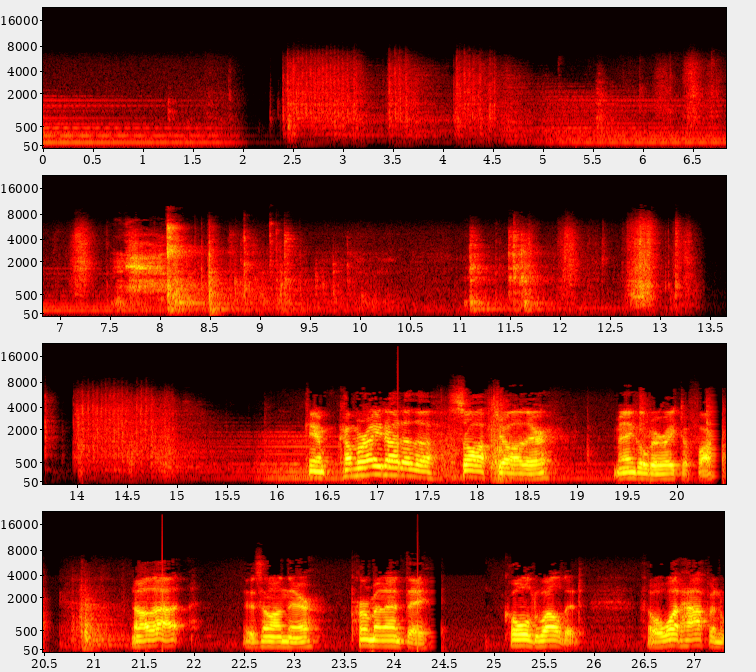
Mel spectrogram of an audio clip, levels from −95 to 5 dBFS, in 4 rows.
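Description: The first problem hits at 17.21 s: a single sharp click, most likely dropped samples. A tiny slice of the stream, well under a millisecond, went missing, so the waveform jumps straight to a later value. Nothing you'd notice as lost sound, just that tick. The same kind of click comes back at 21.68 s and again at 24.24 s, each one likely the same sort of sub-millisecond skip.

At 20.35 s there's what sounds like a long network dropout, running to 20.68 s. About 300 ms of real audio likely never arrived. The receiver papers over it by stretching the last sound into a fading buzzy tail, and you get a brief near-silence of roughly 10 ms before things pick up again, minus the missing chunk. A bigger one hits at 24.37 s and lasts until 24.94 s. That's about 540 ms of likely lost audio, the same fading fill, then around 40 ms of quiet before it resumes.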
